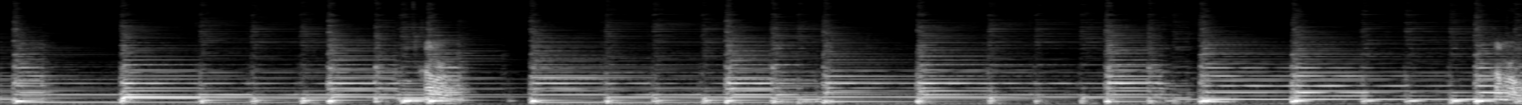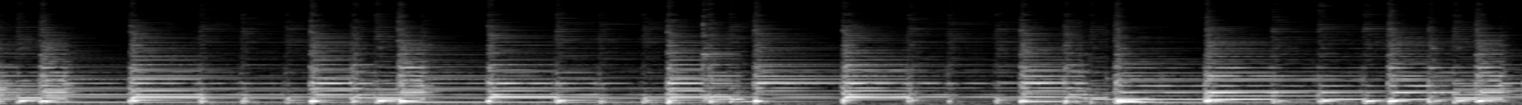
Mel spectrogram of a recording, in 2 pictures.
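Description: Steel-string acoustic guitar with a capo on the third fret, strummed in a down, down, up, up, up, down, down, up pattern and cycling through A minor, F and G chords.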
